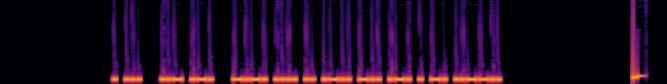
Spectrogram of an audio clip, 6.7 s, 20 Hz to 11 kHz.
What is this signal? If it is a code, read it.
Morse code, heard as a keyed tone, about 40 wpm, 700 Hz. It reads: ES UR CHILDREN?
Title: Sentences from Top 300 Words and Abbreviations 40wpm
